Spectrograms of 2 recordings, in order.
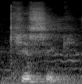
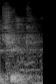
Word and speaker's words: kick: that c but however that c in the kick you do not pronounce it you do not hear it when when when someone is saying kick they don't say kisik you know they say kick and then you don't hear the sea but the sea is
